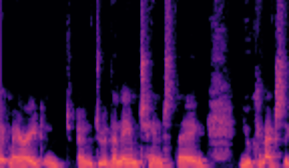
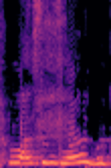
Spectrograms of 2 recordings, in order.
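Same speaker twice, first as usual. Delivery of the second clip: laughing; 11 semitones higher, slower than usual. Real, not acted. Laughing podcast joke.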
